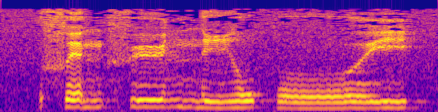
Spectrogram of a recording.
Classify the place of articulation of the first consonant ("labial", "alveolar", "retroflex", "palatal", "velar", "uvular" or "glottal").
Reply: labial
